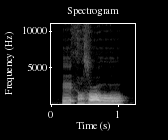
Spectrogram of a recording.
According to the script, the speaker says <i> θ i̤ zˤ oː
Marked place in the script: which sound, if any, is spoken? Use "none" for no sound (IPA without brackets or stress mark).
e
